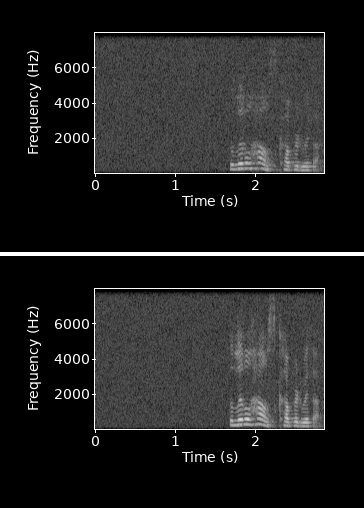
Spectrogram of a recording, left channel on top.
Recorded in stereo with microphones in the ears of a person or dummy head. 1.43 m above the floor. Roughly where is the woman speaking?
Right.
